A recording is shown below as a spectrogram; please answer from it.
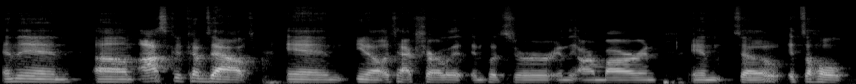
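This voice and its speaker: A man hosting a casual wrestling panel discussion, talking in a halting, conversational way and often repeating himself. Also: lowish voice, flat delivery, fairly bright tone. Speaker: wrestling podcast host.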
